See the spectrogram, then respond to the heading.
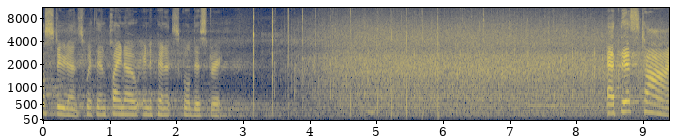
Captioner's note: applause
